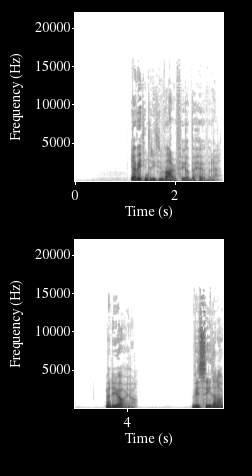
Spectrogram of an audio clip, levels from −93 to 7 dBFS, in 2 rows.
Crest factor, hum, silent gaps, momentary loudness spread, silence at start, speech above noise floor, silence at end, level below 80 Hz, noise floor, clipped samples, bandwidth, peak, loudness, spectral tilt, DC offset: 18 dB; none; none; 15 LU; 1.1 s; 59 dB; 0 s; -50 dBFS; -77 dBFS; under 0.1%; 15.5 kHz; -4 dBFS; -19 LUFS; -6 dB/octave; under 0.1%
